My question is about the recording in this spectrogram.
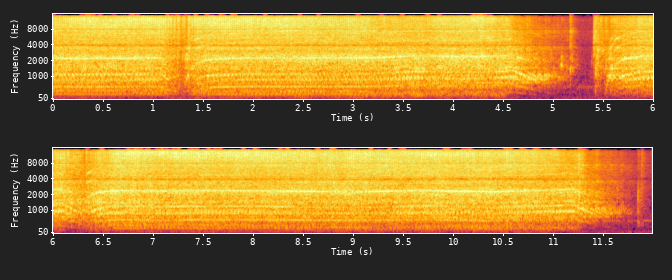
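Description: Electric carving knife running, its reciprocating serrated blades sawing through a block of foam: a steady motor whine that cuts out about five seconds in, starts again a moment later rising up to speed, and stops near the end.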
